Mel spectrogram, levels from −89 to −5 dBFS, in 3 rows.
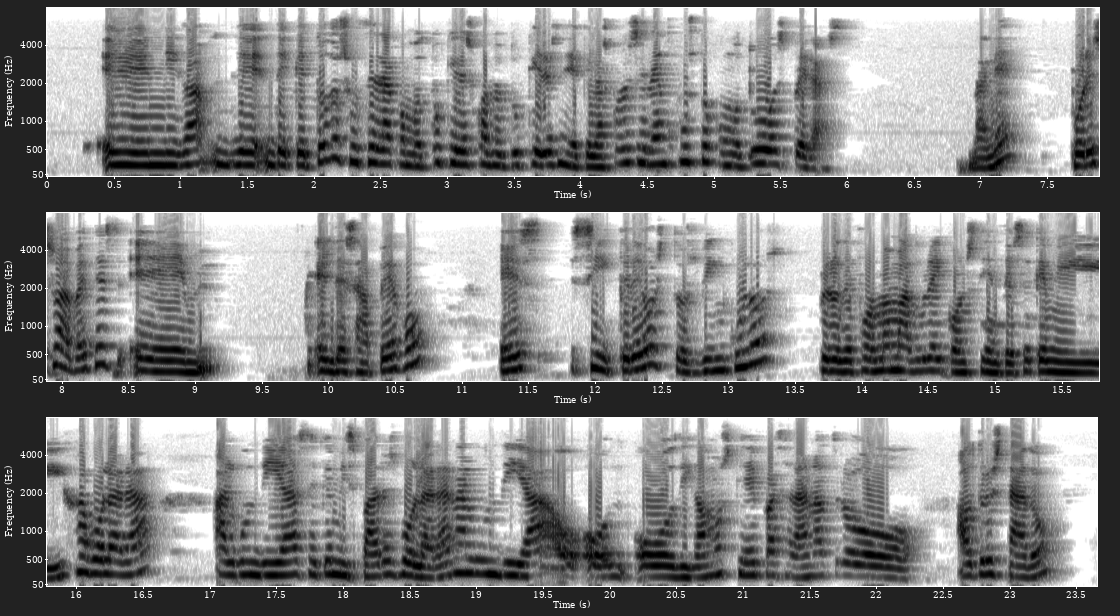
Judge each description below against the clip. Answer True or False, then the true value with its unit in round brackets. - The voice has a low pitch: False (220 Hz)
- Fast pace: False (175 wpm)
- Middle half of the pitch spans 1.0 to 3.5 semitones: True (3.2 semitones)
